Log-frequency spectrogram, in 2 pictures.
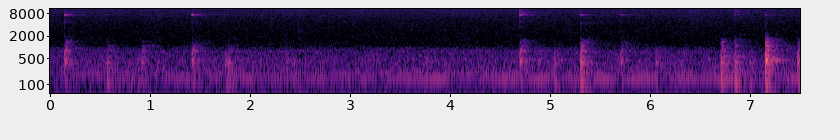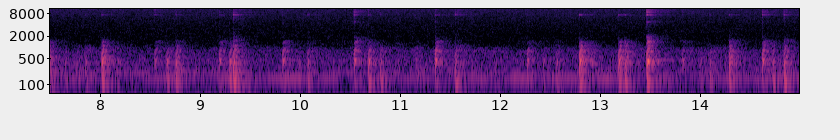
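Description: A small, opaque white glass perfume bottle lies on its side, held steady by one hand while the long nails of the other hand tap on it. The taps are soft, short and dull, with a faint ring around 430 Hz. They come in irregular bursts over a steady low hum, with almost no bright high end.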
